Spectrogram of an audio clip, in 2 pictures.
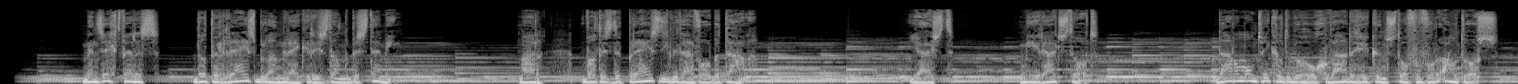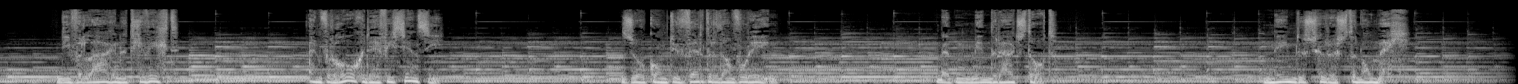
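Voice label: Flemish, male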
